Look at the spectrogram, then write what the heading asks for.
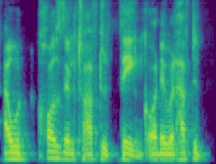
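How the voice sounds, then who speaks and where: A man's voice: on the low side, level tone, quick pace, husky. A young man from Antigua, a podcast guest telling his life story in a reflective way, often chuckling. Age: young adult. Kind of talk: casual interview storytelling.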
